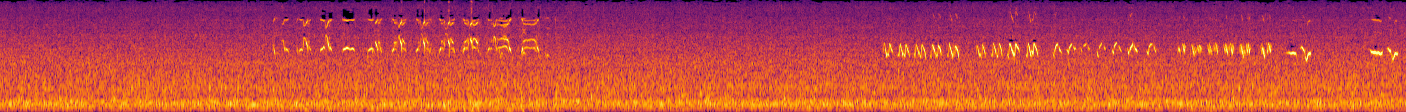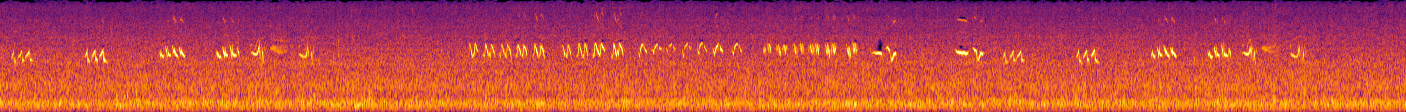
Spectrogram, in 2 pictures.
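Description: A songbird singing over the steady rush of a rocky stream: a short trill about three seconds in, then the same longer song twice, a fast trill followed by separate chirps, about ten seconds apart.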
